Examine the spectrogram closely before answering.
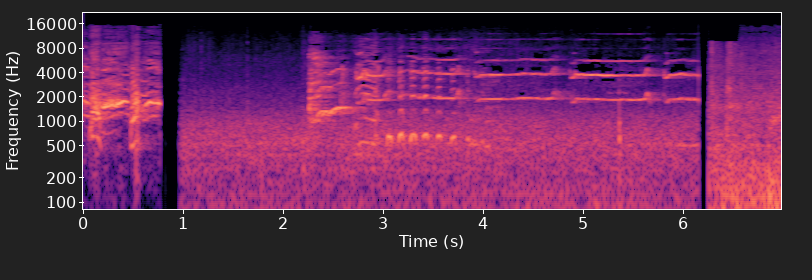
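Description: A loud burst of music for the first second, then a puppy's thin, high-pitched howling in long held notes that step between pitches, from about two seconds in until shortly before the end.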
